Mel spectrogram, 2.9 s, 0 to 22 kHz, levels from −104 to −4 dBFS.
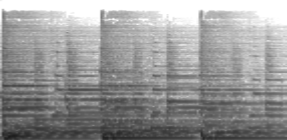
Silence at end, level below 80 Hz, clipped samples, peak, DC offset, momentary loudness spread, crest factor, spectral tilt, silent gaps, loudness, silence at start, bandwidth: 0 s; -28 dBFS; under 0.1%; -8 dBFS; under 0.1%; 7 LU; 14 dB; -6.5 dB/octave; none; -24 LUFS; 0 s; 16 kHz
